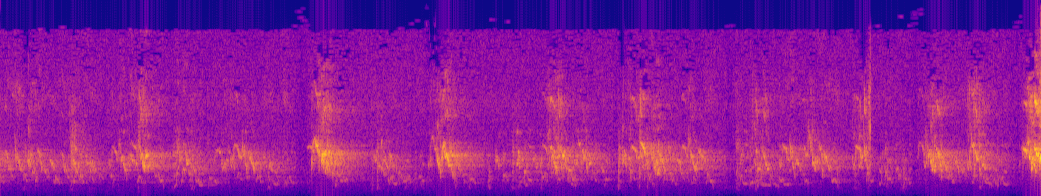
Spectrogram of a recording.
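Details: Pet budgerigars in continuous chattering warble, dense rapid chirps and squawky notes run together in bursts roughly every second, several birds overlapping.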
